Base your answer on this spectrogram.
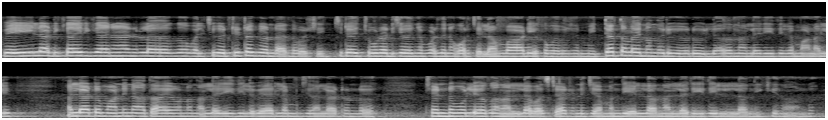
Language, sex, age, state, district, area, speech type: Malayalam, female, 45-60, Kerala, Kottayam, rural, spontaneous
